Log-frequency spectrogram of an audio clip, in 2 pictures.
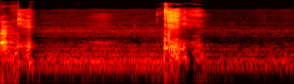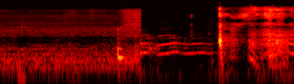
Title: Adorable baby sneeze 🤧🤣#usa #cutebaby #foryou #funny #funnybaby #funnyvideos #funnycutebaby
